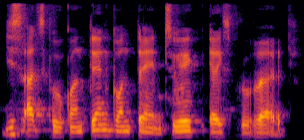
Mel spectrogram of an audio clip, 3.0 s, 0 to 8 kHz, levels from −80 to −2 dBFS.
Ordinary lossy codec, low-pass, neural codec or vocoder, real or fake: AAC, 32 kbps; 7.2 kHz; codec, 16 kHz, 4 kbps, X-Codec, HuBERT features, trained on balanced general audio; fake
